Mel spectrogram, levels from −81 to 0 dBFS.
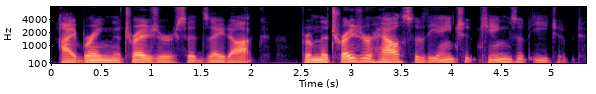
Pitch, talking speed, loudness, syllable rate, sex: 115 Hz, 180 wpm, -18 LUFS, 4.9 syllables/s, male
